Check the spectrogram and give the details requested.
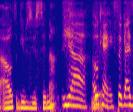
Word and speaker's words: Sinach: So the first letter and the last letter out gives you Sinach. Yeah. Okay. So guys, when you pronounce everything, nothing is silent. Not Sinach.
